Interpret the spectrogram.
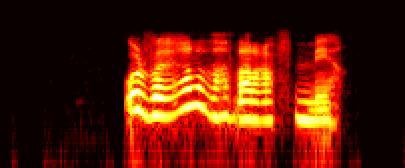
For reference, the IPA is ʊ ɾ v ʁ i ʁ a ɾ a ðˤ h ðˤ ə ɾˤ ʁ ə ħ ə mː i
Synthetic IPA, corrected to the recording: ʊ ɾ v ʁ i ʁ a ɾ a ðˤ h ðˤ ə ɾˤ ʁ ə f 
